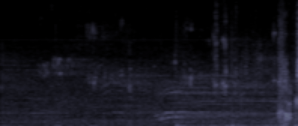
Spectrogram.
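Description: Faint basketball dribbling on a hardwood court under quiet arena crowd ambience.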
